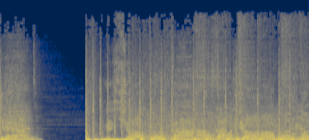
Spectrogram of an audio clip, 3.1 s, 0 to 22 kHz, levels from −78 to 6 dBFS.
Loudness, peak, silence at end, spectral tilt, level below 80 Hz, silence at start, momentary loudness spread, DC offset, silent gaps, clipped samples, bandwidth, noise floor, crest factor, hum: -10 LUFS; 0 dBFS; 0 s; -5 dB/octave; -16 dBFS; 0 s; 7 LU; under 0.1%; none; under 0.1%; over 20 kHz; -32 dBFS; 10 dB; none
